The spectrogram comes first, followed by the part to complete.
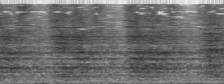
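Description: Loud choral music with operatic singing, played without a break.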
